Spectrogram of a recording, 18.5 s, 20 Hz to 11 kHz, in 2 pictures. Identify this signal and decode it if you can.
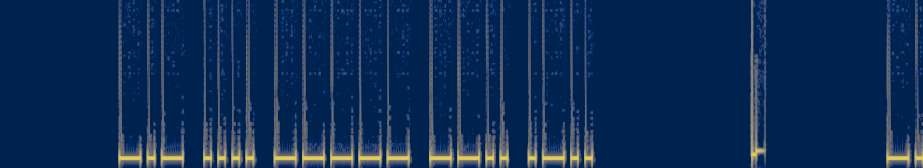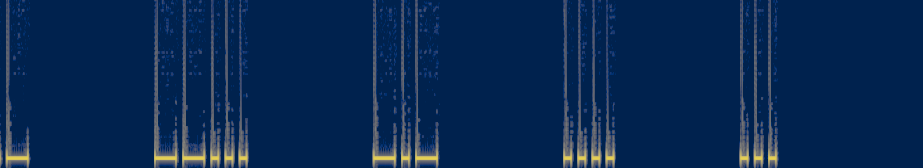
Morse code, heard as a keyed tone, about 17 wpm, spaced as for 9 wpm, 700 Hz. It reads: KH0ZL K7KHS
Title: USA Call Signs - 5 Characters - 6x Character Spacing - 17wpm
